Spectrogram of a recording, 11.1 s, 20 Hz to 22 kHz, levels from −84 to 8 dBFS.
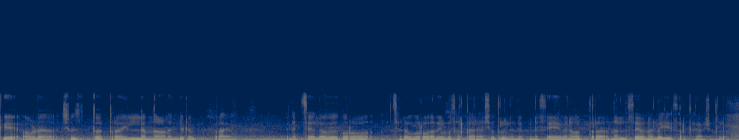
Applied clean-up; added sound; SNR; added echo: none; Boat, Water vehicle; 8 dB; none.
